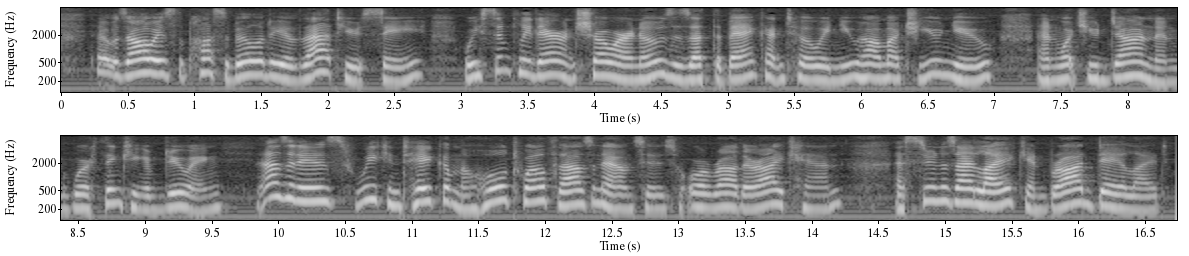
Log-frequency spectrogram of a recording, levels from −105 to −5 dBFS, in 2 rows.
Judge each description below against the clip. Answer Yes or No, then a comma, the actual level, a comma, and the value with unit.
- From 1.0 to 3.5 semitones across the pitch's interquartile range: No, average, 4.4 semitones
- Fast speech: Yes, fast, 210 wpm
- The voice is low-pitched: No, high, 235 Hz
